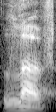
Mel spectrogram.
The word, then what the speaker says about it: love: And to love, you also don't hear the E, so it's a silent E, and it's lived and loved, and of course only one E.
